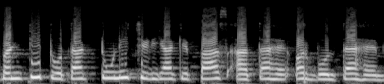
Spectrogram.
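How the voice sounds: Speech comes at a fairly slow pace with ordinary pitch variation. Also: woman, high pitch for a woman.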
